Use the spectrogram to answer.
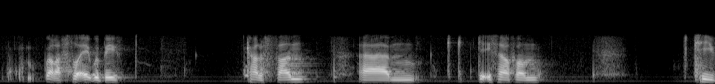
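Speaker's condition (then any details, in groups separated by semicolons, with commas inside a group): Stammer; still present at 32; still has stammer at 32; stammered ordering a beer on First Dates TV show, date finished words, spoke over; blocks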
